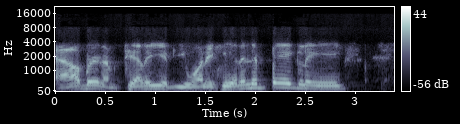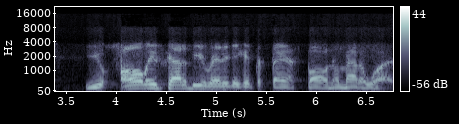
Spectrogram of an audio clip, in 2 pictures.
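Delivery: put-on strong, thick Italian accent. Retelling the hitting advice he gave you at the All-Star break, Bobby Molinaro's thick Italian accent. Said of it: "he had that thick Italian accent".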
